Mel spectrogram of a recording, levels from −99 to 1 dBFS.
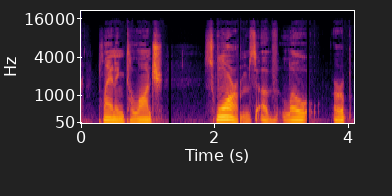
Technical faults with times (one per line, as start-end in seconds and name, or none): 1.30-1.35 gap between stream segments
2.35-2.38 gap between stream segments
3.38-3.42 gap between stream segments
